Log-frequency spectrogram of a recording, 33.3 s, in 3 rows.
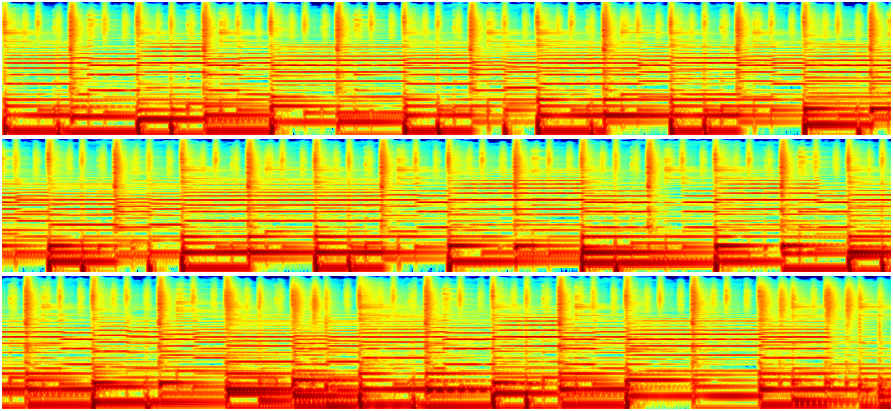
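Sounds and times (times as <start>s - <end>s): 
guitar: 0.0s - 33.3s.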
